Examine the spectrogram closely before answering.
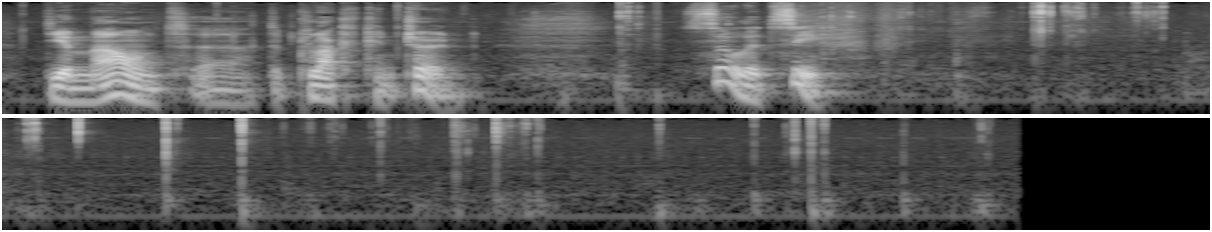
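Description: Metal lock picks click and scrape inside a padlock.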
